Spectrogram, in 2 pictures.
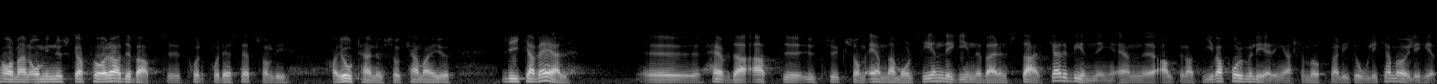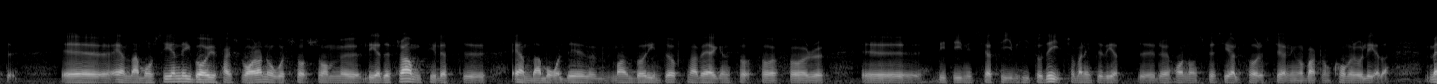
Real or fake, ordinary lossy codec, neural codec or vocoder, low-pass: real; none; none; none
